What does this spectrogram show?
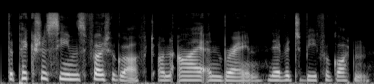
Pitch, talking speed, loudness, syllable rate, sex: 200 Hz, 190 wpm, -18 LUFS, 5.8 syllables/s, female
